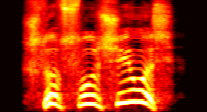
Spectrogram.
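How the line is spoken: Guard shouting. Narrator (Russian): крикнул охранник

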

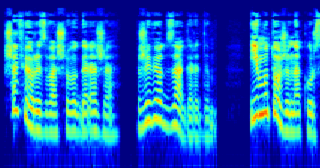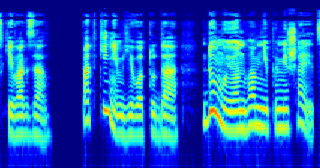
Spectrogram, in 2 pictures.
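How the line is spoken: Calm reply. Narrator (Russian): спокойно ответил водитель

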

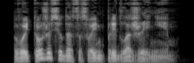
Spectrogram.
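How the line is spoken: Whispered question. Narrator (Russian): шепотом спрашивает он

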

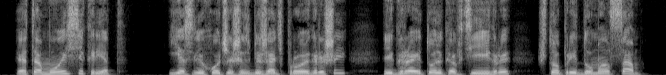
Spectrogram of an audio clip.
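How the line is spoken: Plain. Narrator (Russian): сказала она

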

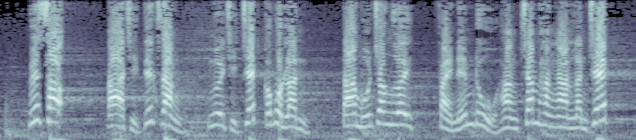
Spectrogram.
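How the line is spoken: Emperor's loud shout. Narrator (Vietnamese): Hoàng thượng chí hét lớn

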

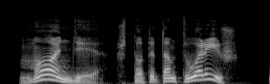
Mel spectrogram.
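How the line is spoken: Displeased exhale. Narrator (Russian): недовольно выдохнул алхимик

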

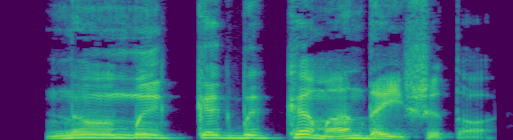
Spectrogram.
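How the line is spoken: Displeased mumble. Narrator (Russian): недовольно пробурчал Джо

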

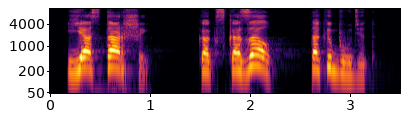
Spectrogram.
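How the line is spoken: Even retort. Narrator (Russian): ровным голосом парировал Алик

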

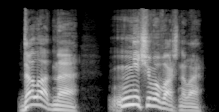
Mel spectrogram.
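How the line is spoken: Strained forced words. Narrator (Russian): выдавил

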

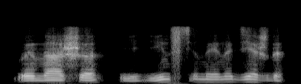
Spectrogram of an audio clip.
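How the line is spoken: Suddenly low voice. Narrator (Russian): сказал он внезапно низким голосом

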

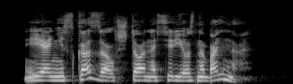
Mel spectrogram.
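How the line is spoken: Sharp objection. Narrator (Russian): резко возразил Джон

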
